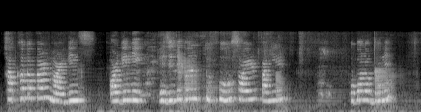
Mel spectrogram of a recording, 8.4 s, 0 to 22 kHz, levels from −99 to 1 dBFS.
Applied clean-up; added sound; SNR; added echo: neural separator model SepFormer DNS4.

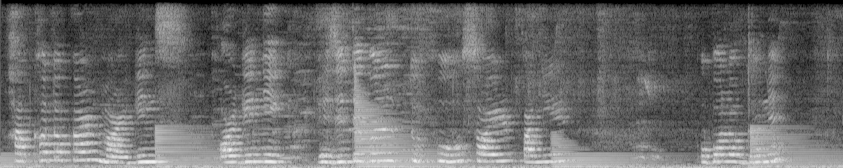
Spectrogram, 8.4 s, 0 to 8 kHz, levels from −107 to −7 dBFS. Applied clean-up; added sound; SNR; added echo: none; Guitar; 10 dB; reverberation time 0.3 s.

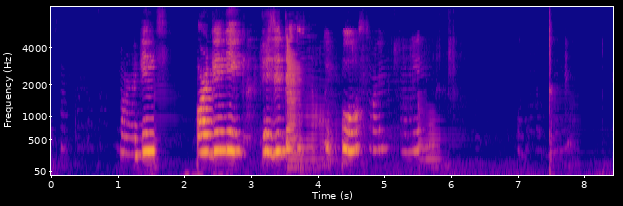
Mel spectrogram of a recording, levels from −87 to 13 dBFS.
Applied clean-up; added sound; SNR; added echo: neural mask model DeepFilterNet 3.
